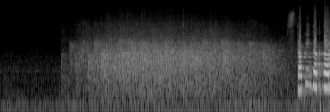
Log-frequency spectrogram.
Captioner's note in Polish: oklaski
